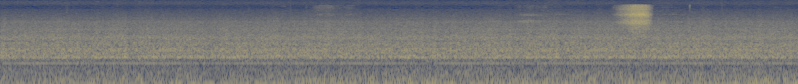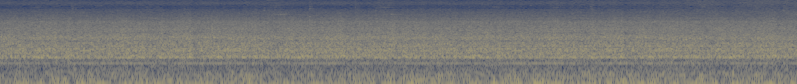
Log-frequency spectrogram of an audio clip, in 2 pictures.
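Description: An electric train's motors hum steadily as it runs along the track.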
